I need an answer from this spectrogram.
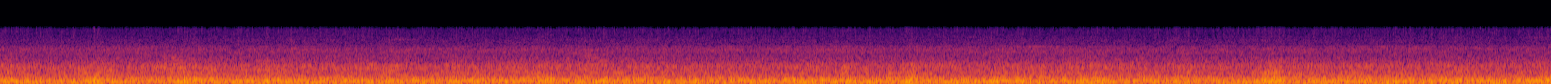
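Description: Steady low running noise inside the passenger cabin of a Chinese high-speed bullet train travelling at speed.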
